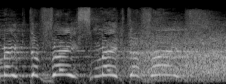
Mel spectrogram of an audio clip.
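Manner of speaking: high, frantic yelled command; frantic inner command. Pretend. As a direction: urgently yell at yourself to make the face. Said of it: "the half is going".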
